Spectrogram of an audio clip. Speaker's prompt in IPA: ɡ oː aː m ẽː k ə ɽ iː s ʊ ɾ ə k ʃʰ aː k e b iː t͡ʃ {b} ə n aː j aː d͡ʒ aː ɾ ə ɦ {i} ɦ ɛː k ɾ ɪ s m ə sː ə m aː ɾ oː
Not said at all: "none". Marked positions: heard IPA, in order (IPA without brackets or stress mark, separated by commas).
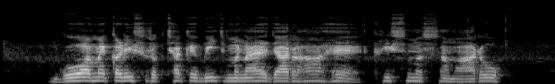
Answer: m, a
